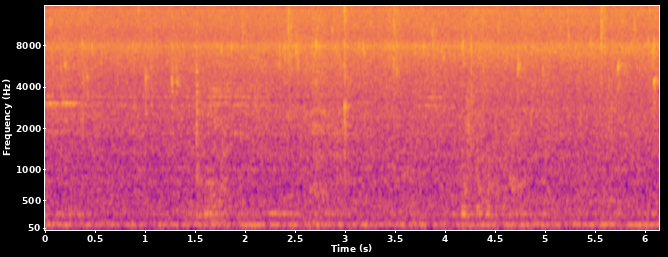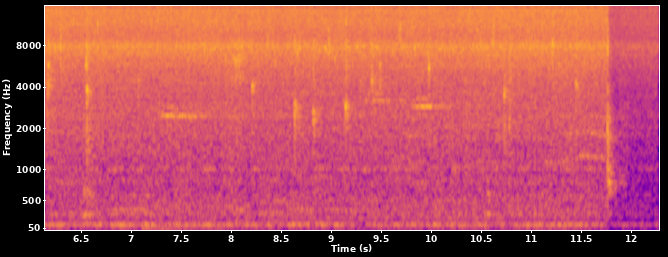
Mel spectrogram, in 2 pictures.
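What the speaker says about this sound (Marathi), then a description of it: "चला, चांगला असे फ्राय करून घेऊया." Onion bhaji fritters deep frying in hot oil give a dense, steady, fairly loud sizzle that holds unbroken for about twelve seconds before fading slightly at the very end.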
